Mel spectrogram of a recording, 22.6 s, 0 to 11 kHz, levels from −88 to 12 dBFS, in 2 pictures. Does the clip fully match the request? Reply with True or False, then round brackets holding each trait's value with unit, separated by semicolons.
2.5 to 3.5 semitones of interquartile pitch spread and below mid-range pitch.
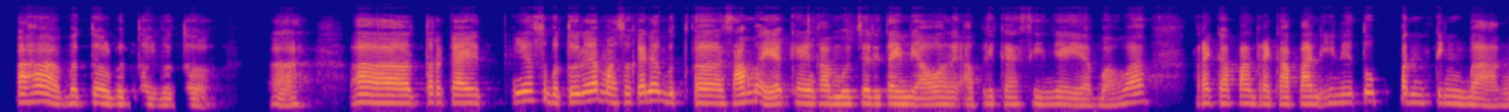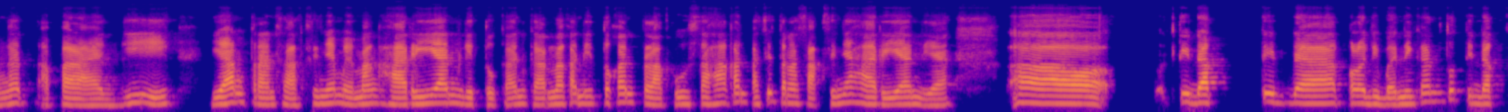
False (2.9 semitones; 175 Hz)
